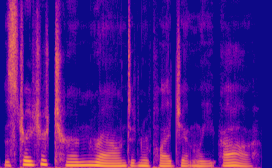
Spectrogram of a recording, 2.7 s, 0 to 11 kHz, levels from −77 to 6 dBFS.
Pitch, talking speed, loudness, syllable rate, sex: 185 Hz, 175 wpm, -17 LUFS, 4.9 syllables/s, female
